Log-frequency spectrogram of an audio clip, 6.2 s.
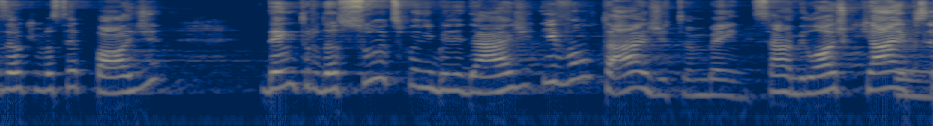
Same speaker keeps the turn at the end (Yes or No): Yes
